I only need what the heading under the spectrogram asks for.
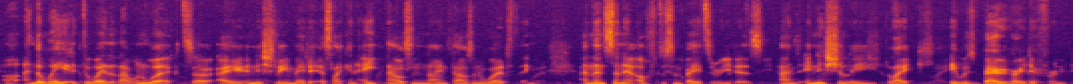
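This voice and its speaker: A man's voice: on the low side, brisk, creaky. A man who is an author chatting casually on a livestream in a rambling, informal, self-deprecating way. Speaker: debut sci-fi author, livestream guest. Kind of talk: casual chat.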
